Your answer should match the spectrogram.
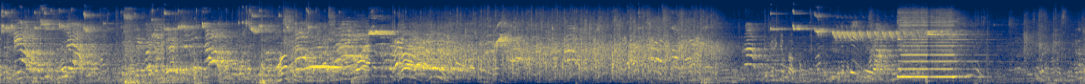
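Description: Basketball game in a gym: a ball bouncing, shoes squeaking, and players and spectators calling out. Near the end an electronic scoreboard buzzer sounds one steady note for about two and a half seconds, after a few short blips.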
